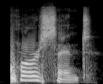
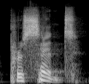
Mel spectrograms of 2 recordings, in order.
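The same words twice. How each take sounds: First: The stress is on the first syllable. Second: The stress is on the second syllable. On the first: The speaker calls it wrong. "we put the emphasis on the first syllable instead" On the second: The speaker calls it right. "the emphasis really ought to be on the second syllable"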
